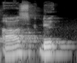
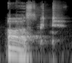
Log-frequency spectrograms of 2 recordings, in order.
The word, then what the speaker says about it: asked: It is commonly mispronounced as asked, but its correct pronunciation is asked. Asked. there's a t sound at the end.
